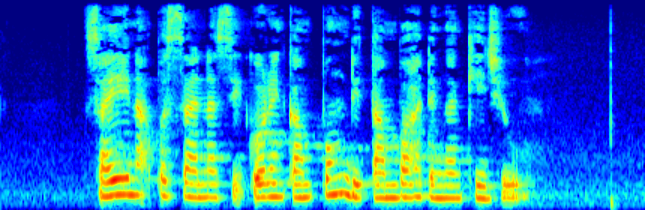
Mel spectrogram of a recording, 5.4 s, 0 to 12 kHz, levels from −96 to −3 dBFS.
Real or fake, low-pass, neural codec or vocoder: real; 10.8 kHz; none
